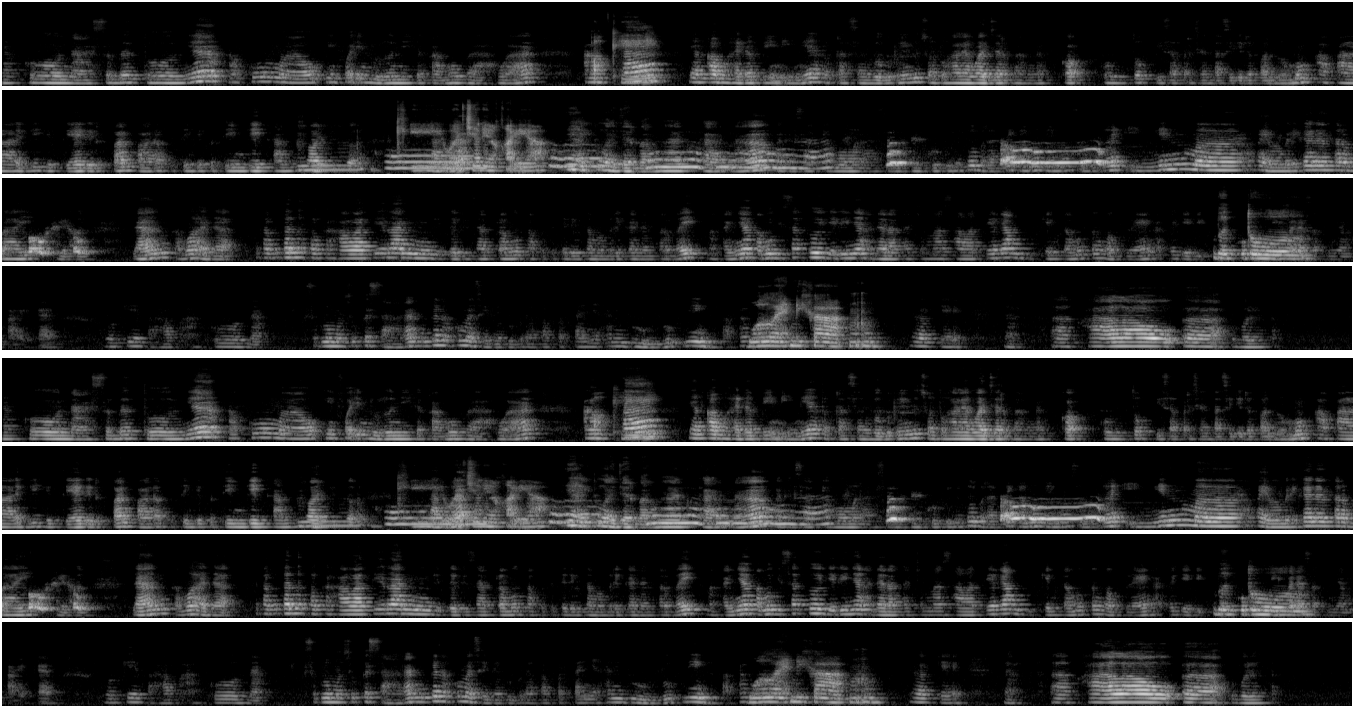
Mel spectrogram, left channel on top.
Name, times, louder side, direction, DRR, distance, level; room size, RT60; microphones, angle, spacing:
voice 1, 0.0-5.3 5.8-6.5 6.9-10.8 11.0-17.1 17.8-18.2 19.1-27.3 27.6-27.9 28.3-29.3 29.6-32.2 32.6-38.9 39.7-41.0 41.6-42.2 42.6-43.1 43.6-45.8 46.3-47.6 47.9-48.0 49.6-50.1 50.5-50.7 51.0-53.2, right 1 dB, 90° right, 0 dB, 1.0 m, -29 dB
voice 2, 5.9-6.6 16.5-17.1 17.5-18.9 19.3-19.4 39.1-40.1 48.0-49.3, left 2 dB, 50° left, 3 dB, 0.5 m, -26 dB
sound 1, 17.3-18.4 19.0-19.5 19.9-21.8 22.3-22.5 23.5-24.5 27.3-27.5 27.7-27.8, right 2 dB, 10° right, 0.3 m, -21 dB
2.3 x 2.2 x 3.4 m, 0.36 s
head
